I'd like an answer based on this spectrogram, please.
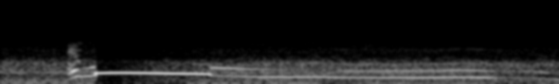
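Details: Alaskan Malamute giving a very long howl while out walking: a sharp rising onset, then a sustained clear tone that drops to a lower, steady pitch and slowly sinks before fading out after about three seconds.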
